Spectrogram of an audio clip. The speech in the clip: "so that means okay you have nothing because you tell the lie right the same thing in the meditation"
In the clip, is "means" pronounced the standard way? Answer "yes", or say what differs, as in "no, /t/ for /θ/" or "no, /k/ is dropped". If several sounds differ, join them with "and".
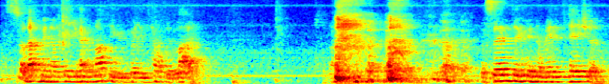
no, /z/ is dropped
